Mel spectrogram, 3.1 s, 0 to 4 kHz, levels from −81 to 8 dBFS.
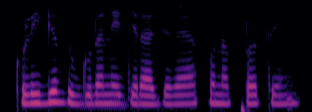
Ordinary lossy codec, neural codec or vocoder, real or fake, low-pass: none; none; real; 3.6 kHz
